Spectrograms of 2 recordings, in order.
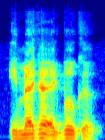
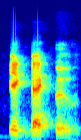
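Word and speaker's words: Emeka Egbuka: Specifically, my first prop, Emega Ibuka. That's how you say his name, guys. I don't know how the Gron was saying. Beckbu.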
